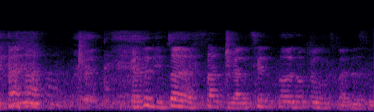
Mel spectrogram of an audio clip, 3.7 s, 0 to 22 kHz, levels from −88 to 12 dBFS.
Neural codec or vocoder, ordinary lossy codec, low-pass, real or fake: none; none; 7.2 kHz; real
